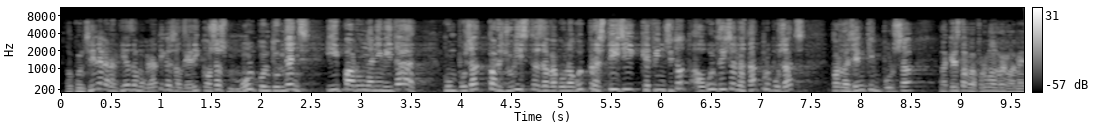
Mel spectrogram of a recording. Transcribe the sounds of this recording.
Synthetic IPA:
əlˠkunsɛʎd̪əɣɾənt̪iəzðəmukɾat̪ikəzəlˠiaðit̚kːɔzəzmɔlˠt̪̚kunt̪und̪ens | ipəɾunənimit̪at̪̚ | kumpuzat̪̚pəɾʒuɾist̪əzðərəkunəɣut̪̚pɾəst̪iʒikəfinzit̪ot̪əlˠɣunzeʎzanəst̪at̪̚pɾupuzat͡s | pəɾləʒeŋkəimpulˠsəː | kɛst̪ərəfoɾməðərəɣləmẽn

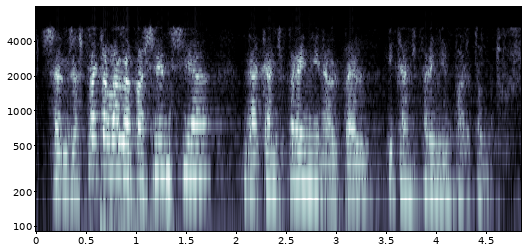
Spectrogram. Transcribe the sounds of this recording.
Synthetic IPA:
sənzəst̪akaβ̞anləpəsjɛnsiə | ðəkənspɾɛŋɡinəlˠpɛlikənspɾɛŋɡimpəɾt̪ont̪u̥s

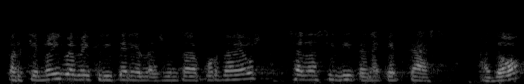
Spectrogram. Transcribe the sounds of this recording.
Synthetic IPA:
pəɾkɛnoiβaβɛkɾit̪ɛɾiələʒunt̪əðəpuɾt̪əβɛwssaðəsiðit̪ənəkɛt̪kaz | əðɔ

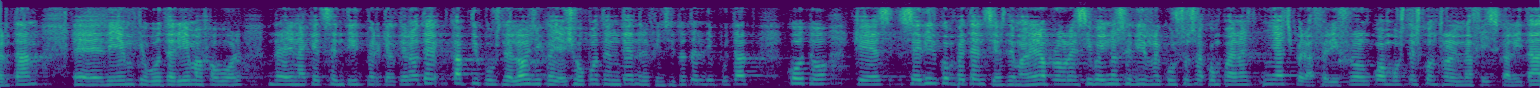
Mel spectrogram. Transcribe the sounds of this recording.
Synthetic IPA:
eɾt̪anɛðiemkeβot̪aɾiemafaβ̞oɾ | enaket̪sent̪it̪̚peɾkelkenot̪ekap̚t̪ipuzðelɔʒikaiaʃɔwpɔt̪ent̪end̪ɾefinsit̪ot̪eld̪iput̪at̪̚ | kot̪okeesːeðiɾkompet̪ɛnsjezðemaneɾapɾoɣ̞ɾesiβ̞ainoseðiɾrekuɾsos̬akompaaɲat͡speɾafeɾifɾoŋkwambost̪eskont̪ɾolenlafiskalit̪a

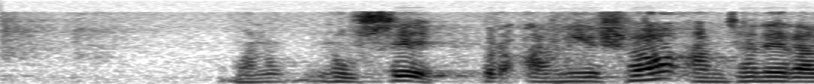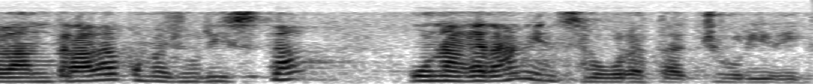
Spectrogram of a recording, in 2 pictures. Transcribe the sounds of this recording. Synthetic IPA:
bwɛnunowsepɾɔʔəmiəʃɔʔəmʒəneɾəðənt̪ɾað̞əkɔməʒuɾist̪ə | unəɣ̞ɾaninsəɣ̞uɾət̪at̪̚ʒuɾiðik

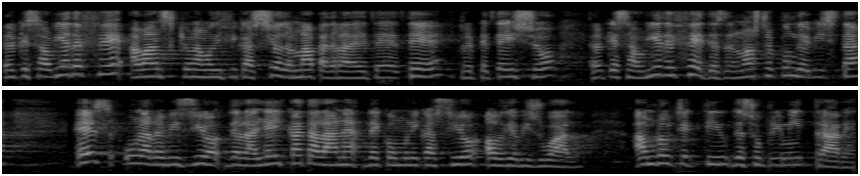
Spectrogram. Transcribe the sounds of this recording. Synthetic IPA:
əlˠkəsawɾiaðəfeɾʔaβanskəunəmoð̞ifikasijoðəlˠmapəðəlaðet̪et̪erəpət̪ɛʃoəlˠkəsawɾiaðəfeɾd̪ezðəlnɔst̪ɾəpund̪əβ̞ist̪ə | ezunərəβ̞izjoðəlaʎejkət̪əlanəðəkumunikasioʔawðijoβ̞izualˠ | amblub̚d͡ʒək̚t̪iwðəsupɾimit̪ɾaβe

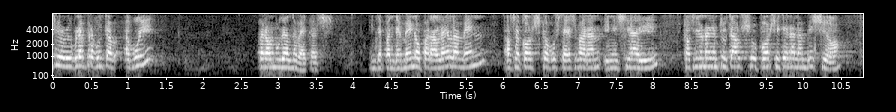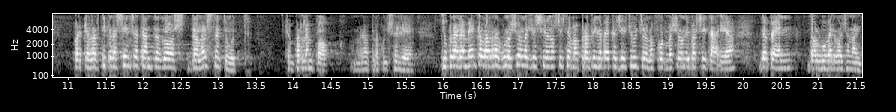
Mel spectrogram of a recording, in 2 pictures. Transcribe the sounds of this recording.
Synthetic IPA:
siuβuɣɾɛmpɾəɣunt̪aəβuj | pəɾəlˠmuðɛlˠd̪əβɛk̪əs | ind̪əpənd̪emenopəɾəlɛləmen | əlˠzəkɔɾskəβust̪ɛzβaɾəninisiai | fasinunənənt̪ut̪alˠsupɔrsit̪enənəmbisio | pəɾkɛləɾt̪ikləsensət̪ant̪əðozðələst̪ət̪ut̪ | kəmpəɾlɛmpɔk̚ | nɔst̪ɾəkunsəʎe | d̪iwklaɾəmẽŋkələrəɣuləsioləʒəst̪jioðəlˠsist̪eməpɾɔpiðəβɛk̪əziʒud͡ʒələfuɾməsiouniβəɾsit̪aɾiəðəpɛn | d̪əlˠɣuβɛɾrəʒunal

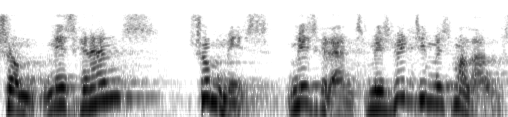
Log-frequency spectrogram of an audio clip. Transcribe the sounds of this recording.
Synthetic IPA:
somːezɣɾans | somːesmezɣɾanzmezβɛʎzimezmala̰lˠs

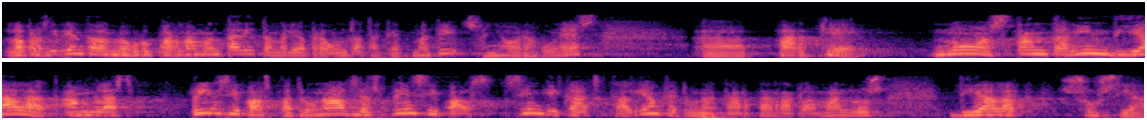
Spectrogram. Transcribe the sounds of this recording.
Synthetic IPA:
ləpɾəziðent̪əðəlˠmewɣɾupːəɾləmənt̪aɾit̪əmbeliapɾəɣ̞unt̪at̪əkɛt̪mət̪isəɲoːɾəɣunɛs | pəɾkɛ | noəst̪ant̪ənind̪ialəkəmləs | pɾinsipalˠspət̪ɾunalˠziəlˠspɾinsipalˠssind̪ikat͡skəliəɱfet̪unəkaɾt̪ərəkləmanlus | d̪ialək | susia̰

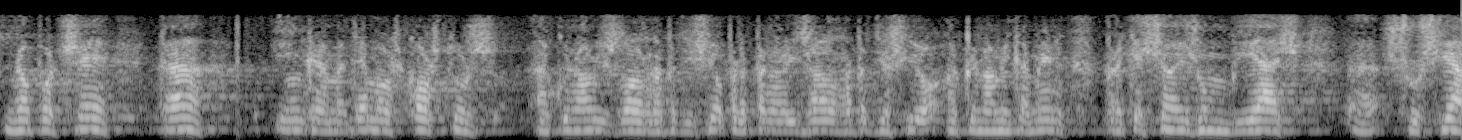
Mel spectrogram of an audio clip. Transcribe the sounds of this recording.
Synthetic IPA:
nõw̃pɔt̪seɾkəiŋkɾəmənt̪ɛməlˠskɔst̪uzəkunɔmikuzðəlrəpət̪isiopəɾpənɐlˠizaɾlərəpət̪isioʔəkunɔmikəmẽnt̪pəɾkɛʃɔezumbiaʒɛsusia

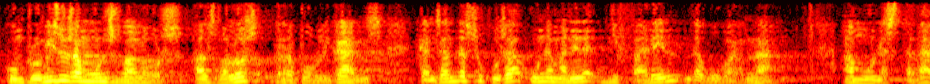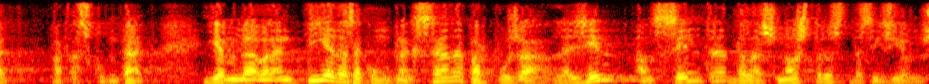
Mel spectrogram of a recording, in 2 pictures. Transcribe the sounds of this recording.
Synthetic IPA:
kumpɾumizuzəmbunzβəlorsəlˠzβəlozrəpuβlikanskənzand̪əsupuzaʔunəməneɾədifəɾend̪əɣuβərna | əmbunəst̪əðat̪̚ | pəɾðəskunt̪at̪̚ | iəmləβələnt̪iəðəzəkumpləksaðəpəɾpuzaləʒenəlˠsent̪ɾəðələznɔst̪ɾəzðəsizions

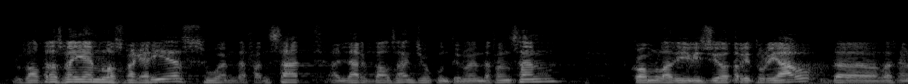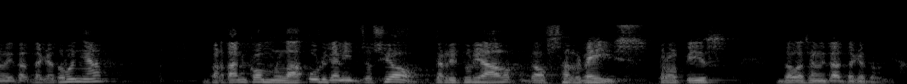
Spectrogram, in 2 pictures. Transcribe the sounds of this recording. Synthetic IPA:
nuzalˠt̪ɾəzβɛɛmləzβəɣəɾiəzuənd̪əfənsat̪əlʎːaɾk̚d̪əlˠzaɲziuwkunt̪inuənd̪əfənsan | kɔmləðiβiziot̪ərit̪uɾialˠd̪ələʒənəlit̪at̪̚d̪əkət̪əluɲə | ipəɾt̪aŋkɔmləʔuɾɣənid͡zəsiot̪ərit̪uɾialˠd̪əlˠsəɾβɛjspɾɔpiz | ðələʒənəlit̪at̪̚d̪əkət̪əluɲə

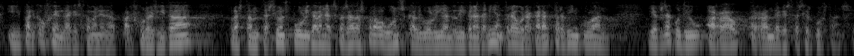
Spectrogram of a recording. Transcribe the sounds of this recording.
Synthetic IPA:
ipəɾkɛufɛmd̪əkɛst̪əməneɾəpəɾfuɾəʒit̪a | ləst̪əmp̚t̪əsionspuβlikəmenəkspɾəzað̞əspəɾəlˠɣunskəliβuliənlipɾət̪əniənt̪ɾɛwɾəkəɾak̚t̪əɾβiŋkulan | iəɡzəkut̪iwərawərand̪əkɛst̪əsiɾkunst̪ansiə

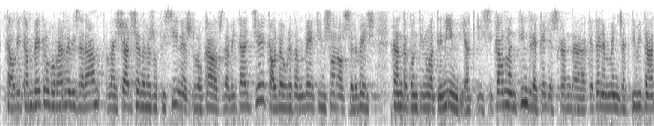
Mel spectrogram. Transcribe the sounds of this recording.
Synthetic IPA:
kawðit̪əmbekəlˠɣuβɛrːəβ̞izəɾaləʃaɾʃəðələzufisinəzlukalˠzðəβit̪ad͡ʒəkalˠβɛwɾət̪əmbekinsonəlˠsəɾβɛjs | kand̪əkunt̪inuat̪əninakisikalˠmənt̪inɾəːkɛʎəskand̪əkət̪enəmmɛnzək̚t̪iβit̪at̪

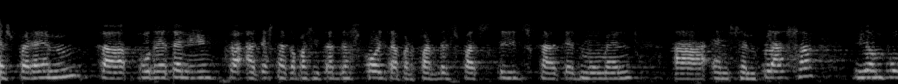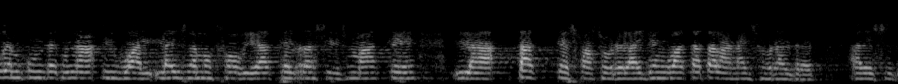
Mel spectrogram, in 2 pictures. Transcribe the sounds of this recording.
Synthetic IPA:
əspəɾɛmkəpuðɾɛt̪eniʔakɛst̪akapasit̪at̪̚d̪askɔlˠt̪apəɾpaɾt̪̚d̪əlˠspast̪it͡skəːkɛt̪mumen | aənsemplasa | iompuɣɛmkund̪emnaiɣwallaizlamufɔβ̞iakəlrasizmake | lat̪ak̚kəsfasoβɾəlaʎeŋɡwakat̪alanaisoβɾəlˠd̪ɾɛt̪ | aðesiði

